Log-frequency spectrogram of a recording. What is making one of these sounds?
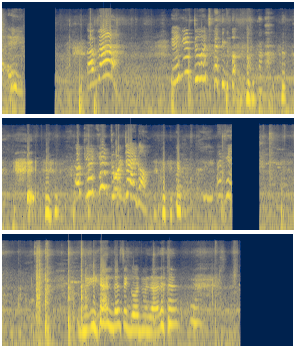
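A young child babbles excitedly close by.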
